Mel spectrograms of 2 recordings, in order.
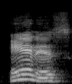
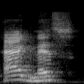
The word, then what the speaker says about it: Agnes: You know, they they pronounced it annis. It's agnes to to us lay folk or American folk.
